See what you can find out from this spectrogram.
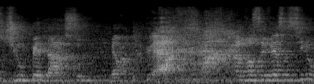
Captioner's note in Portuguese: grunhido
